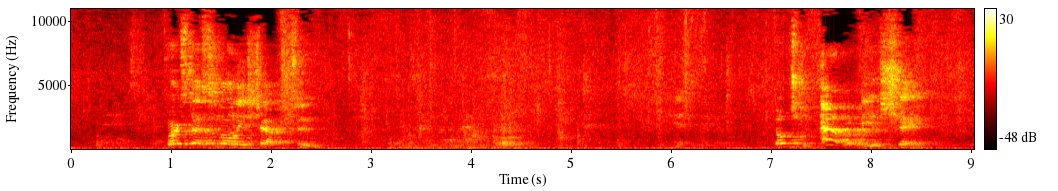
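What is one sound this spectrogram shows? A man speaks in short bursts in an echoing room.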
